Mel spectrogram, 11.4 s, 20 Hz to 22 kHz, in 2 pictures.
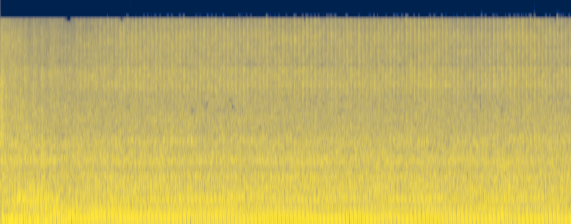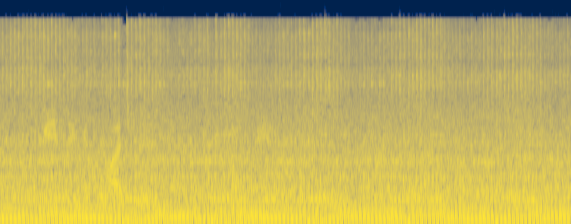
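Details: Craftsman 24-inch electric-start snowblower that would not start after sitting all summer, running after carburetor cleaner was sprayed into the spark plug hole: steady small single-cylinder putter, even beat about one per second, no misses or surging. Normal running.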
